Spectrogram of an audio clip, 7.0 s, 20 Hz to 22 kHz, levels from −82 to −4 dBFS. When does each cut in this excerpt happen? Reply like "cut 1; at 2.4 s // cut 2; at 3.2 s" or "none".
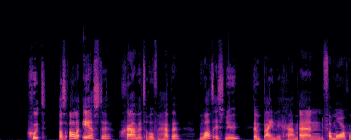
cut 1; at 5.9 s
